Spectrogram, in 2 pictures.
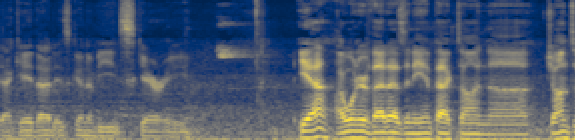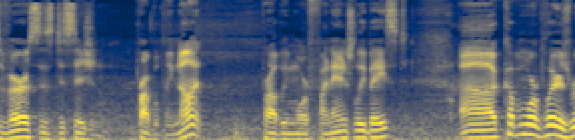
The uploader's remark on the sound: Live from the 2018 NHL Draft in Dallas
